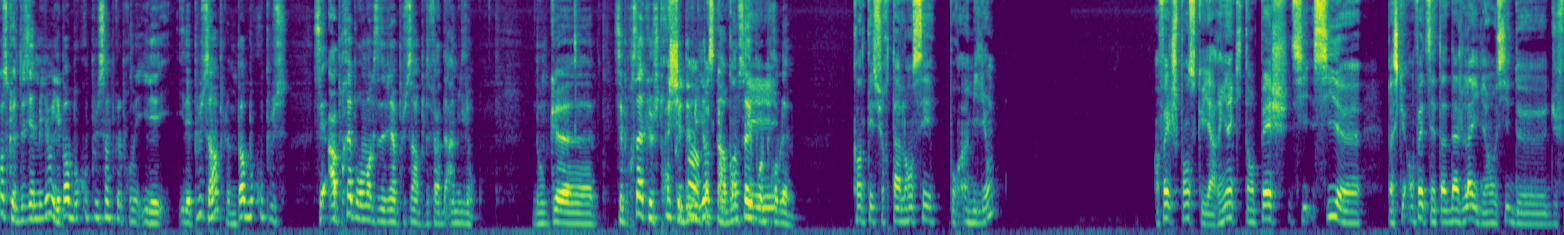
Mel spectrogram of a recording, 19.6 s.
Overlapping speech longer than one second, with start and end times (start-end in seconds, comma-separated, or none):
8.3-9.8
